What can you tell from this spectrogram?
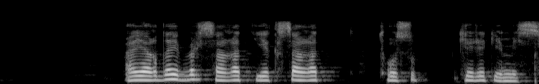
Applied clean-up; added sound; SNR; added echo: none; none; none; none.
